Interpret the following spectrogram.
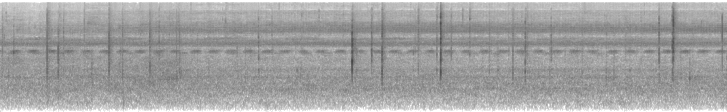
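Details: Night insects keep up a continuous high, thin ringing chorus with a faint rapid pulsing element, while a bonfire nearby cracks and pops loudly every second or so.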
